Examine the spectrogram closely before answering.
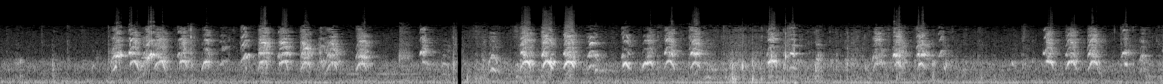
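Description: Duck quacking in rapid runs of short, loud calls, several a second, in a few bursts with brief pauses between.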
